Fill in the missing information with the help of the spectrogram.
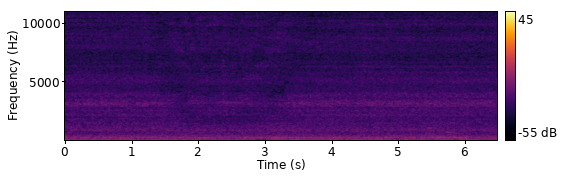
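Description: A fan running: steady rushing air noise with a low hum underneath, unchanging throughout.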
